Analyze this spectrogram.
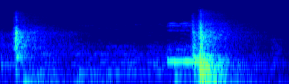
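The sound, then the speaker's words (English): A door handle clacks sharply, followed by a lingering rattle, then a brief creak and a second louder knock as unlocked French doors from a balcony into a living room swing open, with no voices. “Now then, French doors to her living room. Hmm? Conveniently unlocked, too.”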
